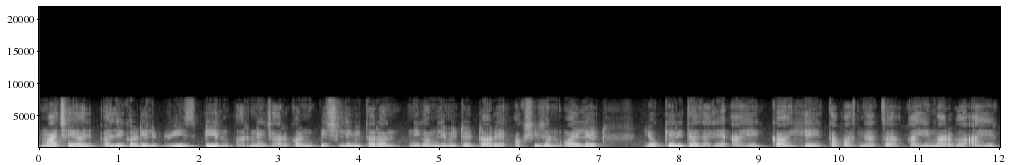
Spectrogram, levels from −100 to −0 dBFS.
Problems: background sounds at intervals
